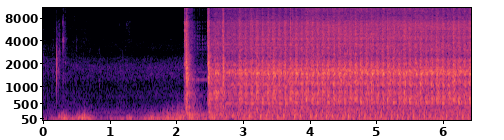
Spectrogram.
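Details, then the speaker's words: 1961 Ford Falcon Futura parked 20 years, start attempt, some water in the oil, choke possibly needing closing: cranks then runs unevenly with a patchy chuffing rhythm, some cylinders hitting and some not, struggling to settle; sputtering start, cause suspected. "still here some of them hitting and some of them not i don't know if that choke needs to be closed i guess"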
